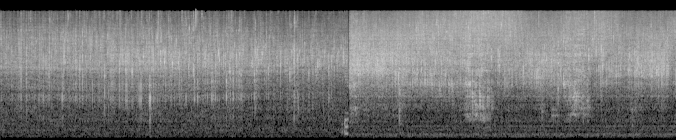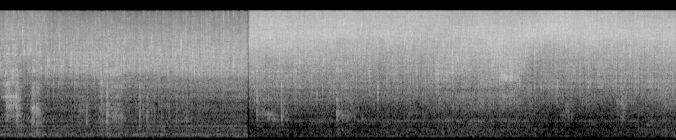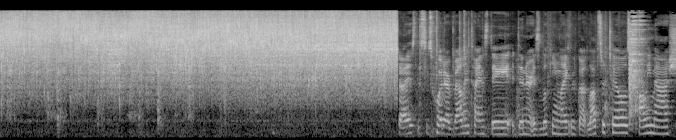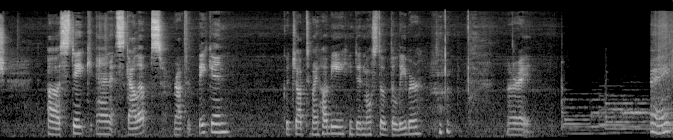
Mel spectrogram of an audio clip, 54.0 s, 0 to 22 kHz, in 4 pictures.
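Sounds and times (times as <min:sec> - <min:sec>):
steak sizzling in butter: 0:00.0 - 0:35.0.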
